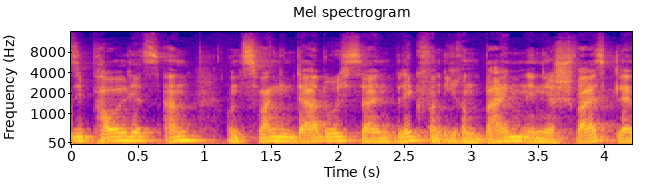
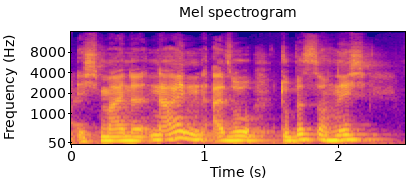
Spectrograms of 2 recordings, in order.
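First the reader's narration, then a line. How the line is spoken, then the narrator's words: Stammering. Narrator (German): stotterte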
